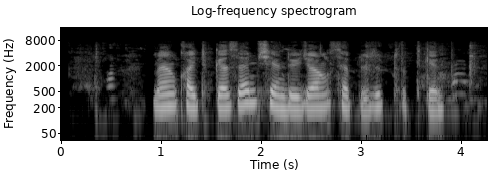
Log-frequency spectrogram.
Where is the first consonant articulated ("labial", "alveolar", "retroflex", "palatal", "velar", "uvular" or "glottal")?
labial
